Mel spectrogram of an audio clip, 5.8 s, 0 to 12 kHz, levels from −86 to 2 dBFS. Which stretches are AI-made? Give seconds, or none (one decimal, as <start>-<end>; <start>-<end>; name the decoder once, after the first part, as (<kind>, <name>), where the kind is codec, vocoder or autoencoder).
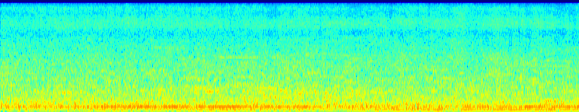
3.2-5.8 (codec, SNAC)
